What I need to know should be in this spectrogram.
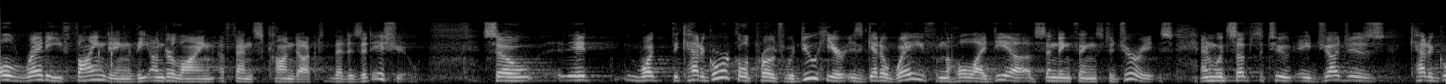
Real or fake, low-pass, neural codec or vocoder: real; 7.2 kHz; none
